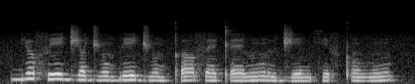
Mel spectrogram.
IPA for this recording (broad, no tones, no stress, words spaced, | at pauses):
bʲʌ fed͡ʒʌd͡ʒõ bed͡ʒõb kʼʌfɛkʼɛ lũɾɯ d͡ʒenxefkʼõ vũ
